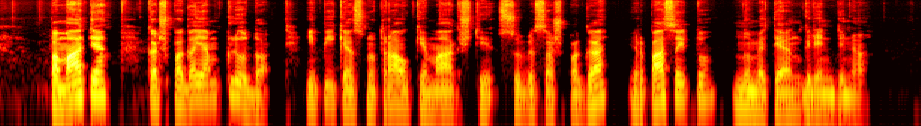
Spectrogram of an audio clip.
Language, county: Lithuanian, Vilnius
